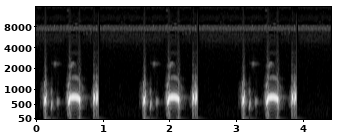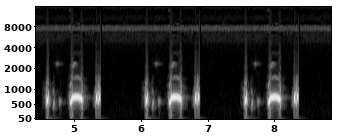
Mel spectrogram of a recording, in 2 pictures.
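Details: Steady series of spotted dove coos used to draw birds in the wild: six identical short phrases, each a quick note, a smooth low coo and a short ending, evenly spaced about every one and a half seconds.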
